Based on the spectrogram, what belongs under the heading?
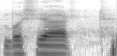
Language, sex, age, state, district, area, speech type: Bengali, male, 60+, West Bengal, Bankura, urban, spontaneous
